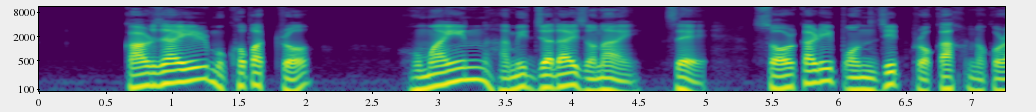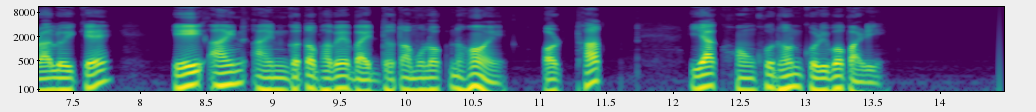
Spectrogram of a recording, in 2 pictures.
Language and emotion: Assamese, neutral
